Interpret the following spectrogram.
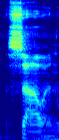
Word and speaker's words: Samhain: Halloween's origins date back to ancient Celtic festivals of Samhain, pronounced Samhain, whatever.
